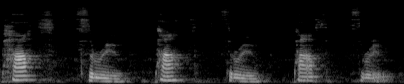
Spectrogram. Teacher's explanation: This is tricky because you got a th and a th directly after each other.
